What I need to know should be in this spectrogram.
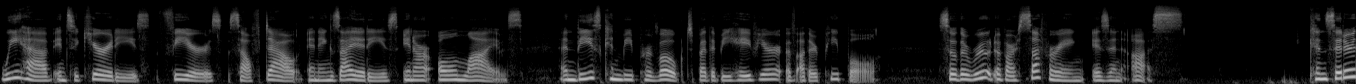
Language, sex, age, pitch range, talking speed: English, female, 20-39, 195-240 Hz, 140 wpm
